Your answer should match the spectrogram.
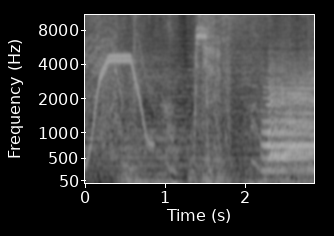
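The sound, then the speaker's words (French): A rising, whooshing swish is followed by a loud crashing impact that rings out with harsh, buzzing metallic tones as a weapon falls into the scenery and cuts through part of it. No one speaks. “son arme tombe dans le décor et découpe une partie d'IG 96”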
